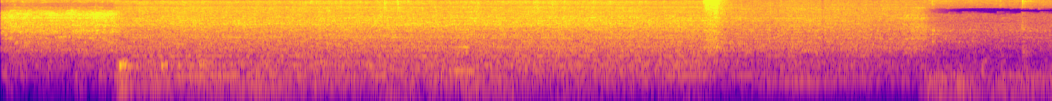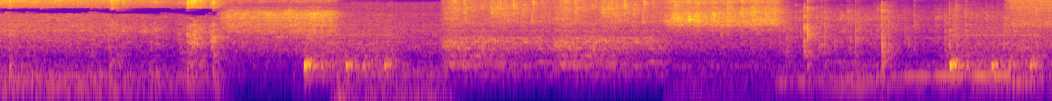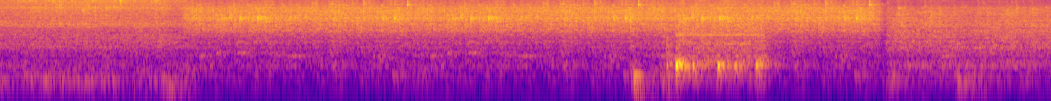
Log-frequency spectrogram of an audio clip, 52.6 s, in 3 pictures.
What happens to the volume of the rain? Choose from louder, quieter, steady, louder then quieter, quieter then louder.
quieter.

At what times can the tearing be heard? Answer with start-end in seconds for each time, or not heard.
45.5-46.2.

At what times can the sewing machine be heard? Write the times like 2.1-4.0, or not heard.
not heard.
